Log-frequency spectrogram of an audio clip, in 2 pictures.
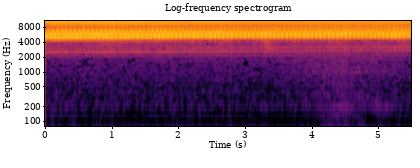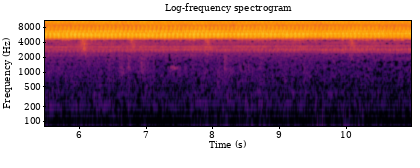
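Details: Cicada calling with a steady, hissing high drone that never breaks, faintly pulsing about four times a second, and a few brief fainter buzzes over it.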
